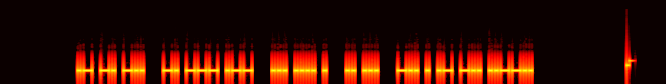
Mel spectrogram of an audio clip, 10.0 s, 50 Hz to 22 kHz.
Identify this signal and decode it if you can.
Morse code, heard as a keyed tone, about 28 wpm, 700 Hz. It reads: AND NOW SHE IS DEAD?
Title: Sentences from Top 1500 Words 28wpm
